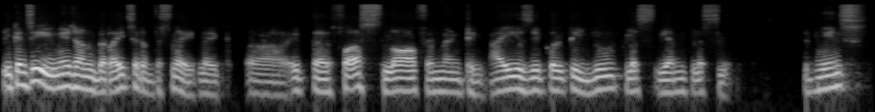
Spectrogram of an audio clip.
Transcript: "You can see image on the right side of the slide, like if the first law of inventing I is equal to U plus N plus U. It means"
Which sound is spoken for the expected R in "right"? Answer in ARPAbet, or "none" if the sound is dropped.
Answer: R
